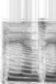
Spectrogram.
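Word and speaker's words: Penzias: his son David said Dr penus pronounced pnz as shared one half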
